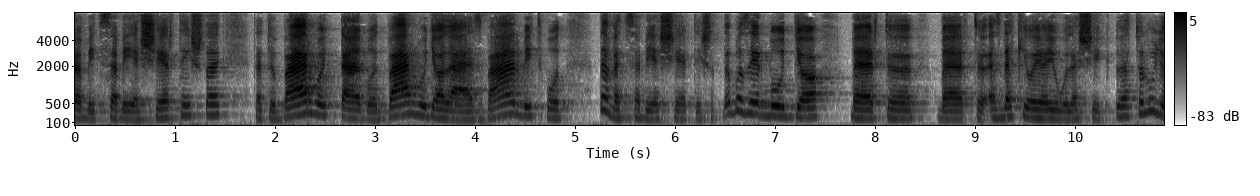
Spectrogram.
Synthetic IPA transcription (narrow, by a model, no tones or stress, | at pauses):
ɛmit̪sɛmeːjɛʃeːrt̪eːʃnɛk | t̪aːt̪øːbaːrɦo̞ct̪aːmod̪̚baːrɦo̞ɟɒlaːzbaːrmit̪mod̪ | nɛmvɛt̪sɛmeːjɛʃeːrt̪eːʃt̪ɛt̪nɛmɒzeːrmoːdːɒ | mɛrt̪ømɛrt̪ʔɛznɛkio̞jɒjoːlɛʃikøːɛt̪ːøːluːɟ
